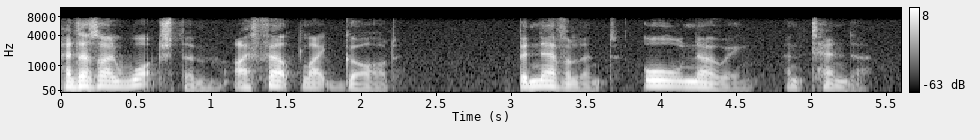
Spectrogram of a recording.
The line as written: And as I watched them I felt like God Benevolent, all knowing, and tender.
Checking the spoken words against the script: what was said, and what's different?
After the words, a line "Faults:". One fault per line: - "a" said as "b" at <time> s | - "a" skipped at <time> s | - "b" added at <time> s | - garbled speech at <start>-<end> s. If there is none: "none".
And as I watched them I felt like God Benevolent, all knowing, and tender.
Faults:
none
